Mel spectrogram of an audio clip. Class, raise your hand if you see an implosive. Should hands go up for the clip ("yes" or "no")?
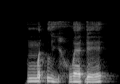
yes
